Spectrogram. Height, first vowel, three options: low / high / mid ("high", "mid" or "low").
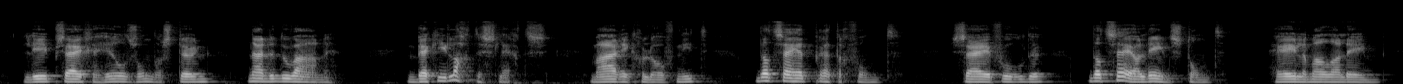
high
